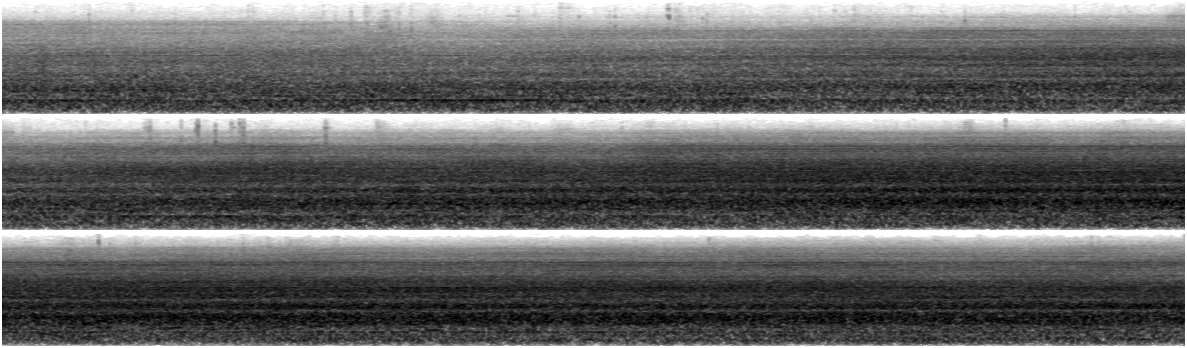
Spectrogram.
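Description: A jet airliner's engines roar as it taxis close by, growing louder.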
